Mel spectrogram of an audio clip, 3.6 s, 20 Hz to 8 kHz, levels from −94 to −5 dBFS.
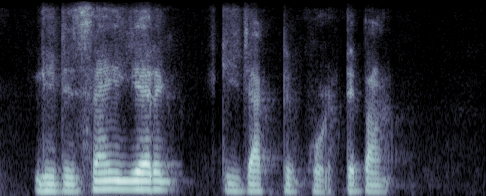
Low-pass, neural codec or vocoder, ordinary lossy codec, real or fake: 7.2 kHz; codec, 16 kHz, 1.1 kbps, Voila-Tokenizer; Opus, 16 kbps; fake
